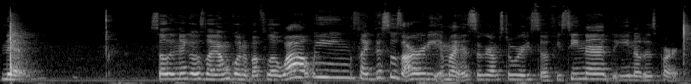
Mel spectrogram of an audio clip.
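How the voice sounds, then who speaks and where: A young woman recounts a dating story in a casual vlog, animated and quick to swear. Her voice sits a little high. A faint hiss runs underneath. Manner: animated, profane, breaks into laughter. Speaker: storytime vlogger.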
